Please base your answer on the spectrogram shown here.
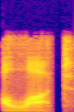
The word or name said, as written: allot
